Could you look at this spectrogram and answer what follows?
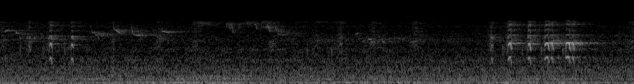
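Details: Black woodpecker chicks, two nestlings, 23 May 2023 around 19:43: faint scattered notes, then a quick run of four harsh, grating calls near the end over steady hiss.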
